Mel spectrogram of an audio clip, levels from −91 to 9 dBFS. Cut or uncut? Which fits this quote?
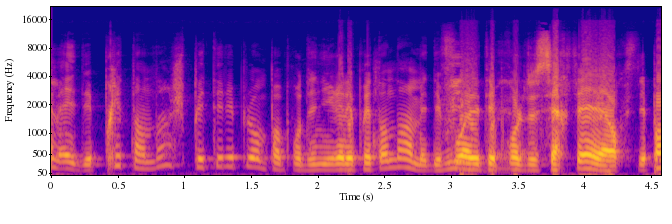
uncut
